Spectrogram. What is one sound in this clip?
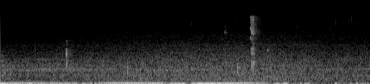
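Water rushes down in a steady waterfall.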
